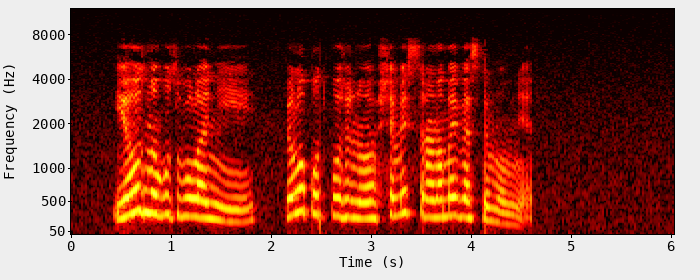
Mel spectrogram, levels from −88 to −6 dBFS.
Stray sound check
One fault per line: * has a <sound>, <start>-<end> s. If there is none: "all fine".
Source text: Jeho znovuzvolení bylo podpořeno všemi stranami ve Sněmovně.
all fine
